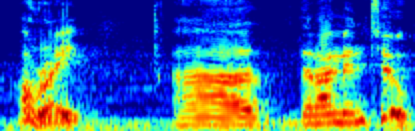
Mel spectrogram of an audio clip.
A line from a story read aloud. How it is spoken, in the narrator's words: Tyler said hesitantly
